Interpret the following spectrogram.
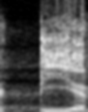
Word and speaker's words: tear: TEAR तो टी से ट, ई ए के साथ आर है तो इसका उच्चारण ई होगा, आर से र, तो यह टीयर हो गया।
